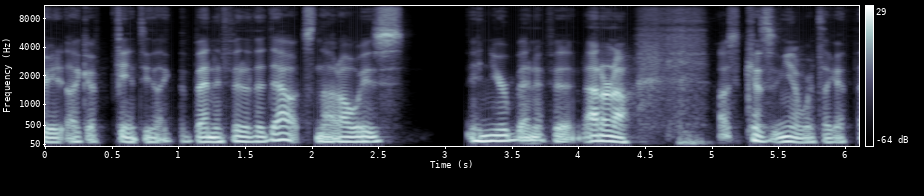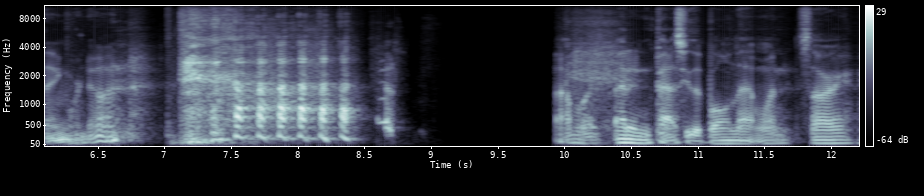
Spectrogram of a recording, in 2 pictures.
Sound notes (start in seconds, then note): 7.1 Fr. Innocent laughs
